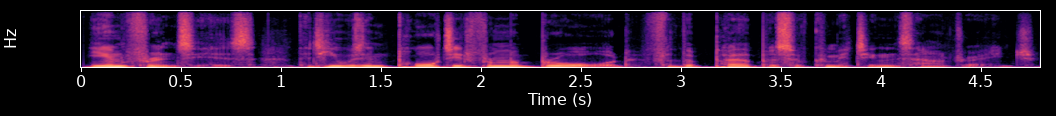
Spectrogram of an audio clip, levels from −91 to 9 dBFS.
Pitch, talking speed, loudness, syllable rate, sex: 110 Hz, 200 wpm, -19 LUFS, 6.4 syllables/s, male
